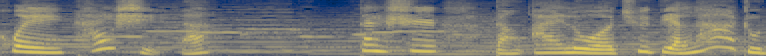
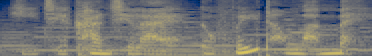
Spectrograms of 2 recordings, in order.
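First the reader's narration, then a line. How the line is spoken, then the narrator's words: Low voice. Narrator (Chinese): 菲利王子低声对艾洛说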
